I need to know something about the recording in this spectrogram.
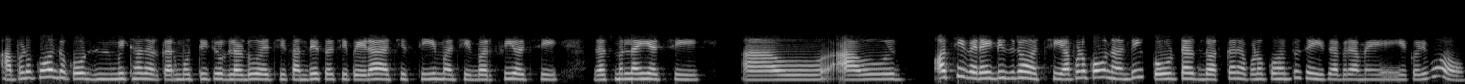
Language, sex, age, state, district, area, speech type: Odia, female, 45-60, Odisha, Bhadrak, rural, conversation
